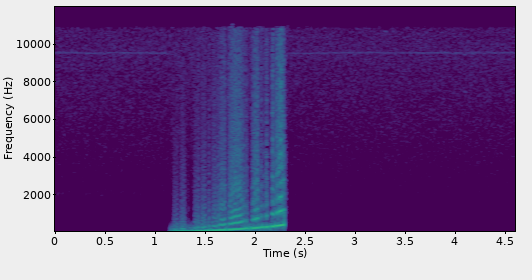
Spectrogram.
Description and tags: A distorted building sound.
build, distorted, dub, electronic, hip, hop, mpc, music, odd, production, snickerdoodle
